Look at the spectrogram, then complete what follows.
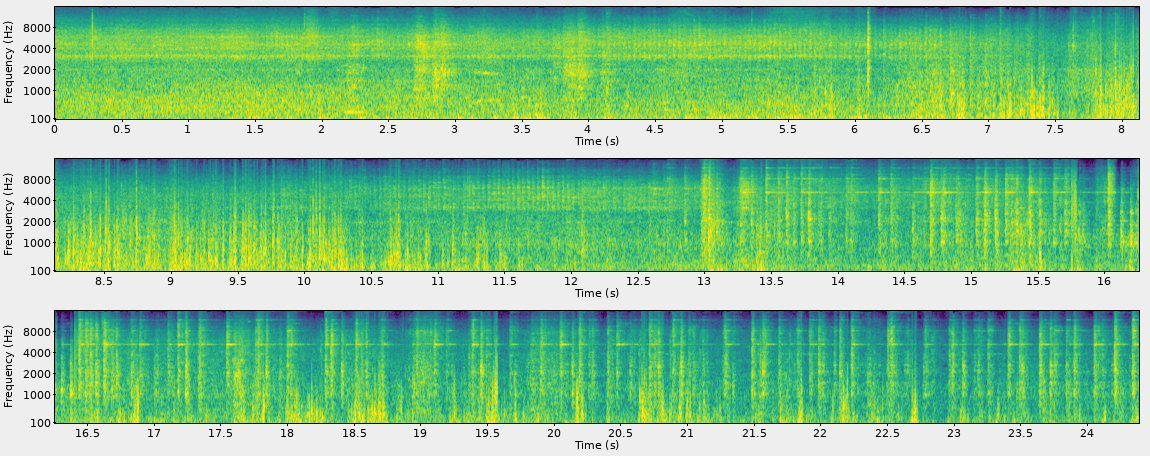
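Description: Wooden roller coaster train rolling out onto the chain lift hill and climbing it, heard from the front seat: a rumbling roll at first, then from about halfway a rapid, steady clatter of clicks from the lift chain and anti-rollback ratchet.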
